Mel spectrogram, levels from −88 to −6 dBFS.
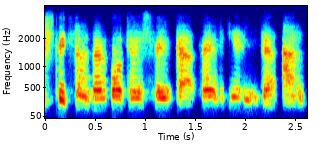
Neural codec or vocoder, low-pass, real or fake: codec, 24 kHz, 0.9 kbps, WavTokenizer, medium music audio release; 3.6 kHz; fake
